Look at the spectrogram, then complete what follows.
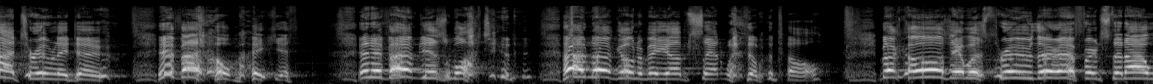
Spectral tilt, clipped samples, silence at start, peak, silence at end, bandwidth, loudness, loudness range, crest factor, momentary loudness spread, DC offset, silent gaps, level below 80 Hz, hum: -1 dB/octave; under 0.1%; 0 s; -4 dBFS; 0 s; 16.5 kHz; -18 LUFS; 4 LU; 16 dB; 18 LU; under 0.1%; none; -68 dBFS; none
